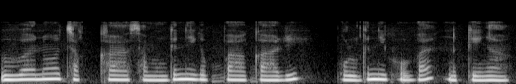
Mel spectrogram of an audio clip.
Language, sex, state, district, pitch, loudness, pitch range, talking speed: Garo, female, Meghalaya, North Garo Hills, 210 Hz, -12 LUFS, 200-230 Hz, 70 wpm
